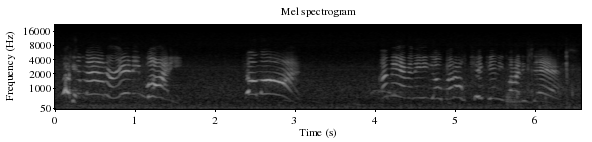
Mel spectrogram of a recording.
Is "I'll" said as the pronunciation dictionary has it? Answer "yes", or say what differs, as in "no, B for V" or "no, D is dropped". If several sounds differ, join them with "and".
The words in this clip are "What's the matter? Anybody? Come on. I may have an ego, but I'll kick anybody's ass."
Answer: no, N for L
